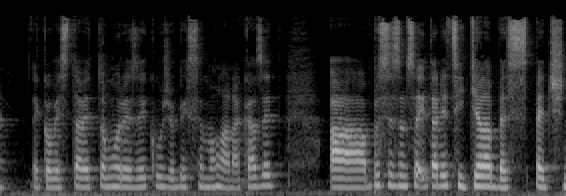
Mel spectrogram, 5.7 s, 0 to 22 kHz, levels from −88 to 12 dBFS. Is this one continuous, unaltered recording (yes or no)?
yes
